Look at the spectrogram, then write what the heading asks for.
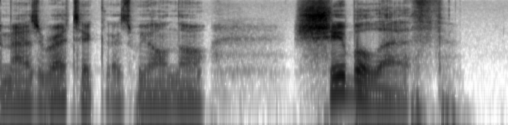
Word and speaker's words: shibboleth: as we all know shibboleth and he said siboleth for he could not frame to pronounce it right okay so I'm gonna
